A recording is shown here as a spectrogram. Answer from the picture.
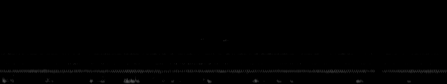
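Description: Near silence: faint room tone with a steady electronic hum of several pitches and soft, irregular low thumps.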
